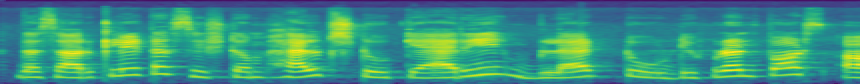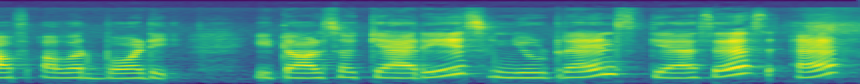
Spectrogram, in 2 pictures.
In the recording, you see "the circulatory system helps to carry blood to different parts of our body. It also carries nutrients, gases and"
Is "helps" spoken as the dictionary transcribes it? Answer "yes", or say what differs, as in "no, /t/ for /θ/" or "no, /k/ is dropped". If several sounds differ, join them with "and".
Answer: yes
